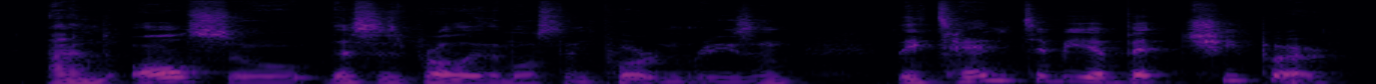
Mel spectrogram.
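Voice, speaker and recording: A man talks with a Scottish accent. His pace is moderate and his pitch is medium. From Scotland. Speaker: YouTuber, collector. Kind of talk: casual show-and-tell.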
